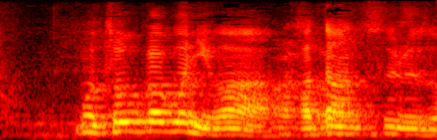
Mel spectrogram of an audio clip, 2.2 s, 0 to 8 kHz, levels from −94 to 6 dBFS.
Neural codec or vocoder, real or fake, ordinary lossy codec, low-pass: none; real; none; none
